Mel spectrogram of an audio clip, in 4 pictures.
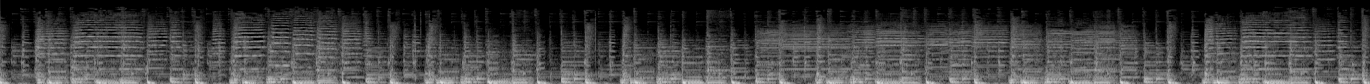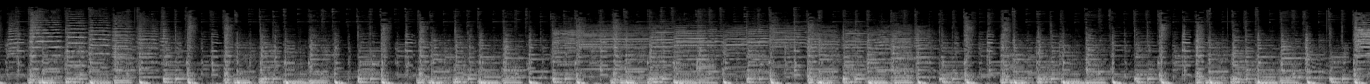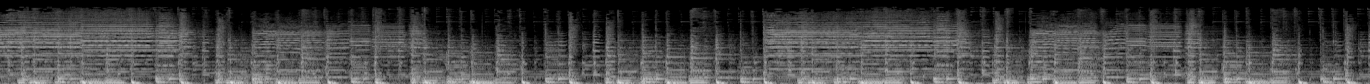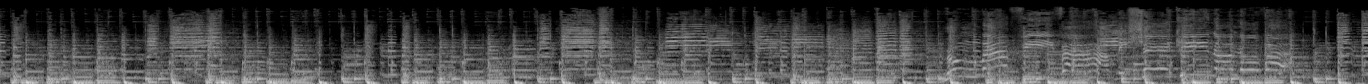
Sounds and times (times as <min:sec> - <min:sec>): Music: 0:00.0 - 0:54.7.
